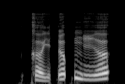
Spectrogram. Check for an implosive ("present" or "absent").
present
